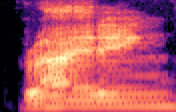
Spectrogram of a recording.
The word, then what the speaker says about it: writing: Writing stories. Ini W-nya enggak usah dibaca ya, Guys. Jadi bacanya langsung ke R aja. Writing gitu ya.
